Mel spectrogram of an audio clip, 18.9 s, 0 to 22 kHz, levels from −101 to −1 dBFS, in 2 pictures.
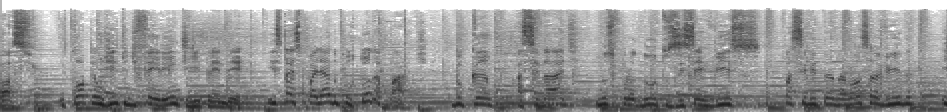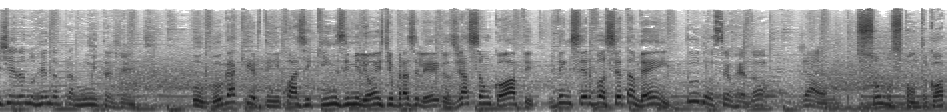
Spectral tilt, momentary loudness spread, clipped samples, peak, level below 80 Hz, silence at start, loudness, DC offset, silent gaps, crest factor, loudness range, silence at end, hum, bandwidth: -4.5 dB/octave; 10 LU; under 0.1%; -2 dBFS; -34 dBFS; 0 s; -19 LUFS; under 0.1%; none; 18 dB; 7 LU; 0 s; none; 17 kHz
